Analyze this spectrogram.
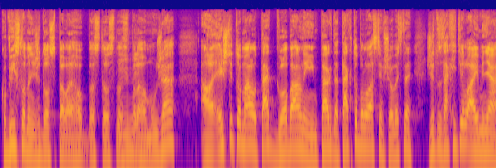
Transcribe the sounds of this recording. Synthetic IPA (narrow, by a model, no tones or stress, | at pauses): akɔʋiːslɔʋɛɲɛʒɛd̪ɔspɛlɛːɦɔst̪sd̪ɔspɛlɛːɦɔmuʒa | ʔalɛɛʃcɛt̪ɔmalɔt̪aɡ̚ɡlɔbaːlniimpaɡd̪at̪akt̪ɔbɔlɔʋlasɲɛfʃɛɔbɛt͡snɛː | ʒ̥ɛt̪̬ɔzaxicilɔajmɲa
